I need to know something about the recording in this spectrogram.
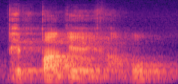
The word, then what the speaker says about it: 벳바게: 그래서 이 벳바게, 베이트 파게인데 이거를 다 조금 이렇게 발음을 해서 벳바게라고 발음을 합니다.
